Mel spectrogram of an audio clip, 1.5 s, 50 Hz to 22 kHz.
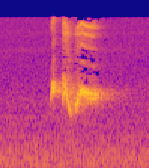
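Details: Red-vented bulbul calling in the morning between 5:30 and 5:40 a.m. at Mount Lavinia, Sri Lanka: a loud, bubbly two-to-three-note phrase, the notes slurring and dropping slightly, against a quiet background.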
